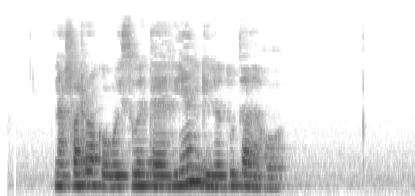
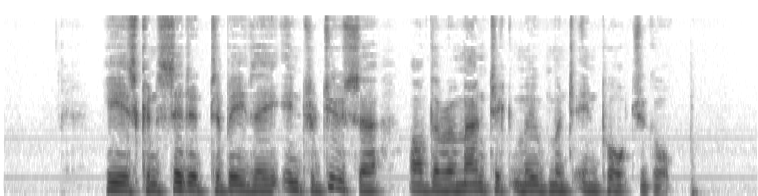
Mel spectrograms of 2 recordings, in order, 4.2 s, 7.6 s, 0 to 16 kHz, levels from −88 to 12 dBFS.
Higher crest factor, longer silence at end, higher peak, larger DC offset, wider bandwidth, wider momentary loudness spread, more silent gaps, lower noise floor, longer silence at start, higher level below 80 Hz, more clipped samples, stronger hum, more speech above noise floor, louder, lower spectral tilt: about the same, 14 dB vs 16 dB; first, 1.35 s vs 0.6 s; about the same, -8 dBFS vs -6 dBFS; neither; second, 9.6 kHz vs 11.5 kHz; about the same, 12 LU vs 10 LU; neither; about the same, -62 dBFS vs -65 dBFS; second, 0.55 s vs 1.05 s; second, -74 dBFS vs -54 dBFS; neither; neither; about the same, 43 dB vs 44 dB; about the same, -21 LUFS vs -21 LUFS; first, -8 dB/octave vs -5.5 dB/octave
